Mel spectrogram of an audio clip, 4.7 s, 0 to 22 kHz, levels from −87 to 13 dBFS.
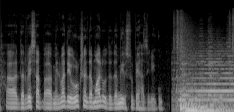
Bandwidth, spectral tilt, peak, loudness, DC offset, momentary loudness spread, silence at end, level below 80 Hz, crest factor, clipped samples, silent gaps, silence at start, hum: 13 kHz; -7 dB/octave; -8 dBFS; -25 LUFS; under 0.1%; 12 LU; 0 s; -28 dBFS; 14 dB; under 0.1%; none; 0 s; none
